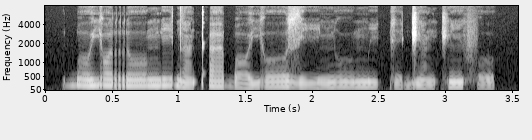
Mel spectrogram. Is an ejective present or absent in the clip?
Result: present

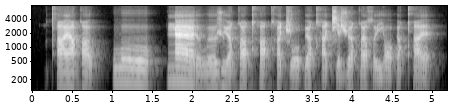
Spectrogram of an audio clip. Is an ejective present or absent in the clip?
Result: present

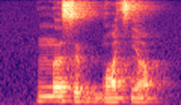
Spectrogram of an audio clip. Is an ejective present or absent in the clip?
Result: absent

